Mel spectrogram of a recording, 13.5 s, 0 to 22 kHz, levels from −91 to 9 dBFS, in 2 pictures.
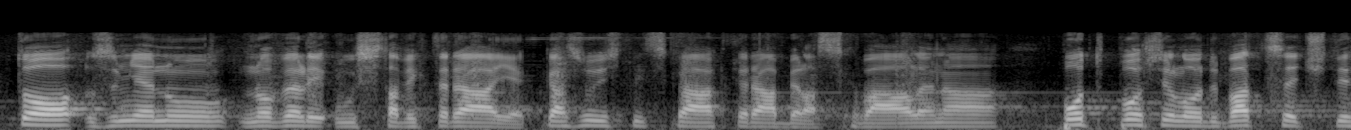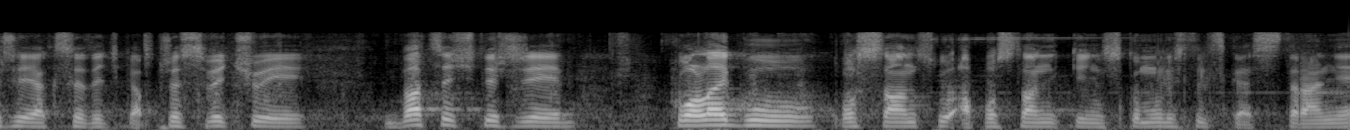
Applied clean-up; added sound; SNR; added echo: neural separator model SepFormer DNS4.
